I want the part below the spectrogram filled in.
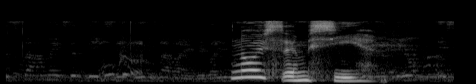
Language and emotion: Russian, sad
